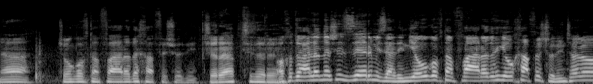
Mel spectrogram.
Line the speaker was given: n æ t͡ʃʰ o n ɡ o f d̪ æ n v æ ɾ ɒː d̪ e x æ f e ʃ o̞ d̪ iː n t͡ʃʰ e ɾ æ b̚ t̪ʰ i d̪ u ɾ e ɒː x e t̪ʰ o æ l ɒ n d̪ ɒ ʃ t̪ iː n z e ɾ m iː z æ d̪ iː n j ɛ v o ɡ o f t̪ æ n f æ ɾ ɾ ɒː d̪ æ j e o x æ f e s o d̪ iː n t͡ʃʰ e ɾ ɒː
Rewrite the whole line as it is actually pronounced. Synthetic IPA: n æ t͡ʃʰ o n ɡ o f t̪ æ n f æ ɾ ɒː d̪ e x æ f e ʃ o̞ d̪ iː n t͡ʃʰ e ɾ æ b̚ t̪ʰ i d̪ ɒ ɾ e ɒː x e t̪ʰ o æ l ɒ n d̪ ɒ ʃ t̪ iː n z e ɾ m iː z æ d̪ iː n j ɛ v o ɡ o f t̪ æ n f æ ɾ ɾ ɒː d̪ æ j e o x æ f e ʃ o d̪ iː n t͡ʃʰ e ɾ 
